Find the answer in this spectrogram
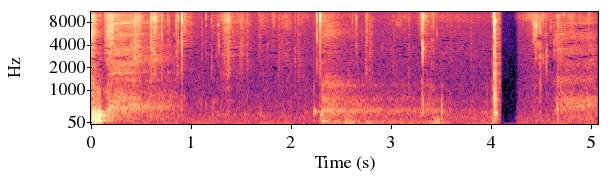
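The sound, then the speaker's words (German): A paper page is turned, with a quick run of crisp rustles and crinkles, a louder flap near the end, then a soft final shuffle. “ich muss umblättern.”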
